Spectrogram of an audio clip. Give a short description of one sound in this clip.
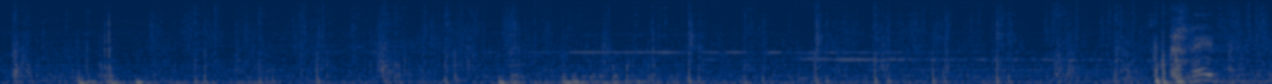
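Footsteps crunch over rubble and gravel.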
